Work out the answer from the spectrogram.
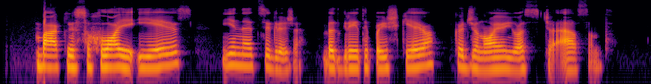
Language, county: Lithuanian, Tauragė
